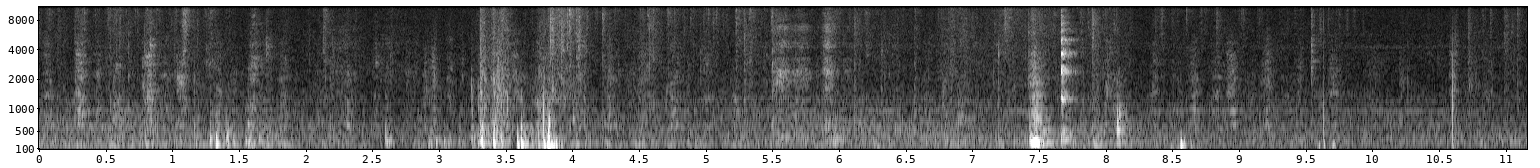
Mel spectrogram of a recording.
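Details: Three-month-old female corgi puppy running around playfully, breathing in short huffy breaths with a few sharper knocks and thumps of movement mixed in against quiet indoor background.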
